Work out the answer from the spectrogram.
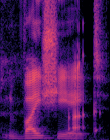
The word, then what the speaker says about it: vitiate: Is that how it's pronounced? That is its definition. Vitiate.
